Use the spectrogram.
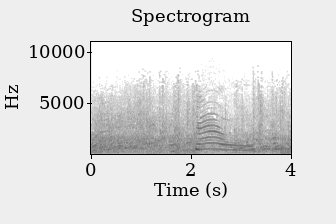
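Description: A single drawn-out cat meow rises out of a murmur of background chatter, clear, its pitch sliding downward before fading after about a second.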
